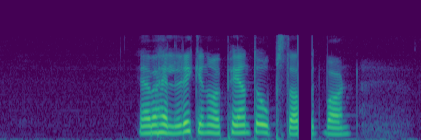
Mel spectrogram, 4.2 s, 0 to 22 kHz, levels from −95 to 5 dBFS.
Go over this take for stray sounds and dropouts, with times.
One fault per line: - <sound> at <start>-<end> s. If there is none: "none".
- dropout at 3.0-3.1 s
